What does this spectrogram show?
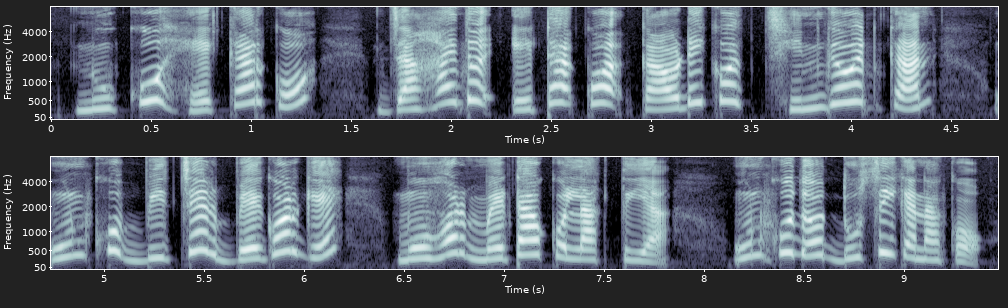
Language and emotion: Santali, angry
